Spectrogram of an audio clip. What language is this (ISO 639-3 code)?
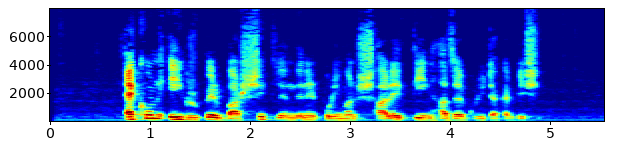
ben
